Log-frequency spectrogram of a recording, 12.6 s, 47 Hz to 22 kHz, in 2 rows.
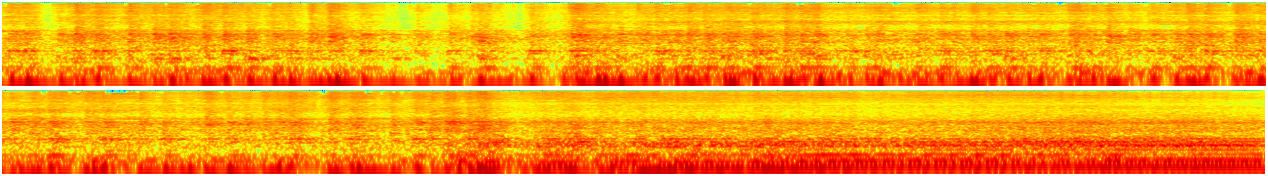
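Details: Junkyard 351W turbo V8 in a 1967 Mustang at first fire-up with new headers and wastegate, exhaust exiting by the fender; stumbles unevenly at first, then settles to a steadier higher drone; runs but needs a tune.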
